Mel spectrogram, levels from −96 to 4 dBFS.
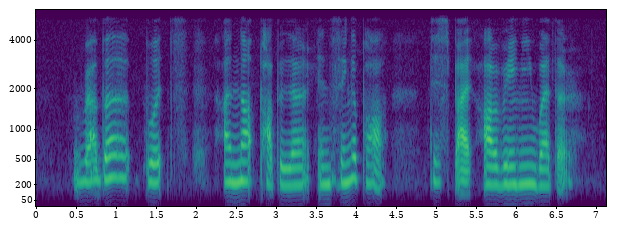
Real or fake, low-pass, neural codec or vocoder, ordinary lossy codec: fake; 5.4 kHz; vocoder, 22.05 kHz, 80 mel bands, Vocos; none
